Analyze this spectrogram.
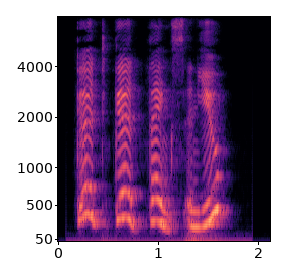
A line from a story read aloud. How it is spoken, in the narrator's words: She laughed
